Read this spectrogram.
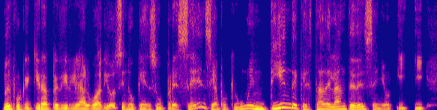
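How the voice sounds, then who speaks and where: A pastor preaches a passionate sermon in a brisk, sing-song voice with a dark tone and breathy edge, his pitch rising suddenly at points of emphasis. The recording is dry and studio quality.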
